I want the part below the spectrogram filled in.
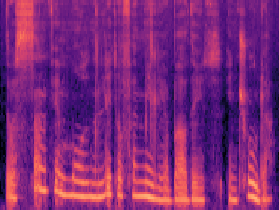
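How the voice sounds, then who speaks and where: A woman narrating a story in ASMR style, soft and breathy, often slipping into a whisper, close to the microphone. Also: medium pitch, expressive, brisk, dry recording.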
